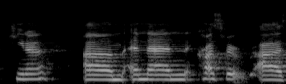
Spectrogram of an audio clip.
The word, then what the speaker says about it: China: i guess or profile is coach uh s kinah and and you said my name right which is great i know you know i would have totally pronounced it yeah so it's coach s keena um and then crossfit uh sorry mountain made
